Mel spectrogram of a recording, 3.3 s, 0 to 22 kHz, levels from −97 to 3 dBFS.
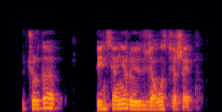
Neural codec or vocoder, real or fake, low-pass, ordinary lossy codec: none; real; 7.2 kHz; AAC, 32 kbps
